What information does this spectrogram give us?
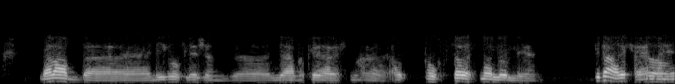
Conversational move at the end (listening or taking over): listening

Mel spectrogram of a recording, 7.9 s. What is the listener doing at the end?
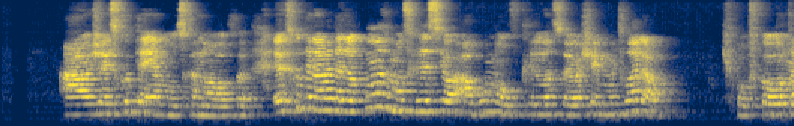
listening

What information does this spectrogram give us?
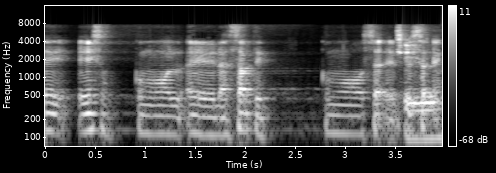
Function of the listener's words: listening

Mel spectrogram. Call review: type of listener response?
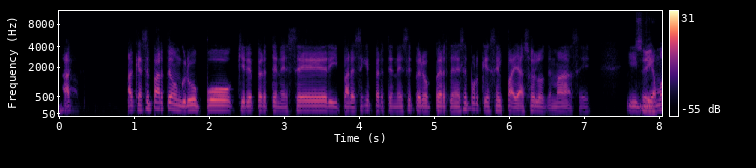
listening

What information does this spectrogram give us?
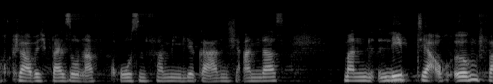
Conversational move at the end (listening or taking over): listening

